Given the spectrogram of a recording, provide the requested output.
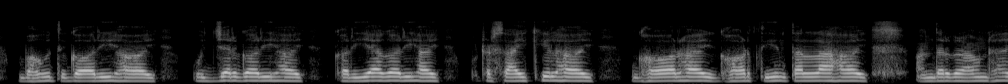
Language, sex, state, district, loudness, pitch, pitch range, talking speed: Bajjika, male, Bihar, Vaishali, -24 LUFS, 170 Hz, 160-175 Hz, 125 wpm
